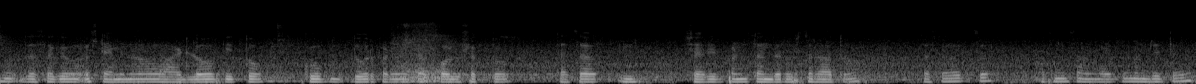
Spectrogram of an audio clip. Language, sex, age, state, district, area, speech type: Marathi, male, 18-30, Maharashtra, Ratnagiri, rural, spontaneous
